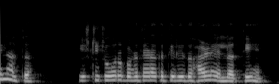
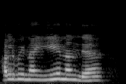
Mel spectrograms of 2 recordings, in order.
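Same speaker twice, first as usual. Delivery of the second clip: exasperated protest; 6 semitones higher, 4 dB louder, much slower than usual. Acted. Son defends himself to mother.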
